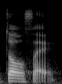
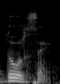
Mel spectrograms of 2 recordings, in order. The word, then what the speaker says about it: Dulcé: name correctly oh no because like the i guess american english pronunciation is dolce yeah but the real pronunciation is dulcine mm-hmm we're going to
